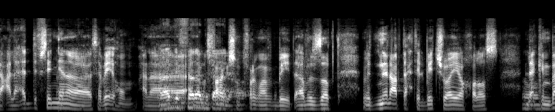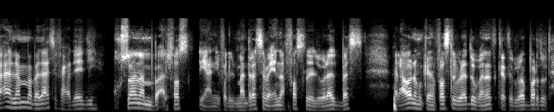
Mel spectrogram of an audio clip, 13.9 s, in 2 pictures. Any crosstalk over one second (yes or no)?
yes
